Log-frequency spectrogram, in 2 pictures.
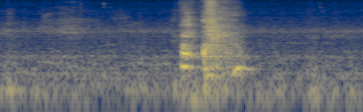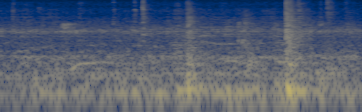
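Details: Pet chinchilla named Omatsu sneezing while eating a snack indoors: one sharp, breathy sneeze burst of about half a second, followed by a quieter trailing puff, then faint clicks and a steady low room hum.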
